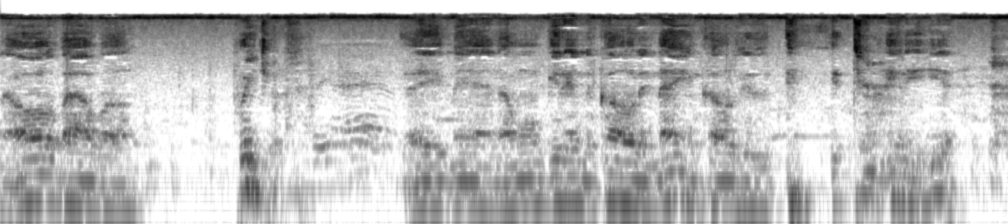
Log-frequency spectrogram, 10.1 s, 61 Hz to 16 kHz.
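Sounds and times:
man chanting in deep voice: 0:04.0 - 0:09.6.

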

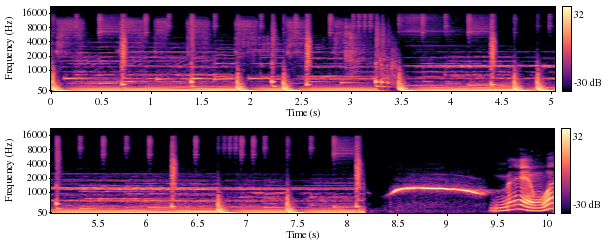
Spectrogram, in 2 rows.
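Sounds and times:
beat-driven music with bass drops: 0:00.0 - 0:08.2
person whistling: 0:08.4 - 0:09.4.

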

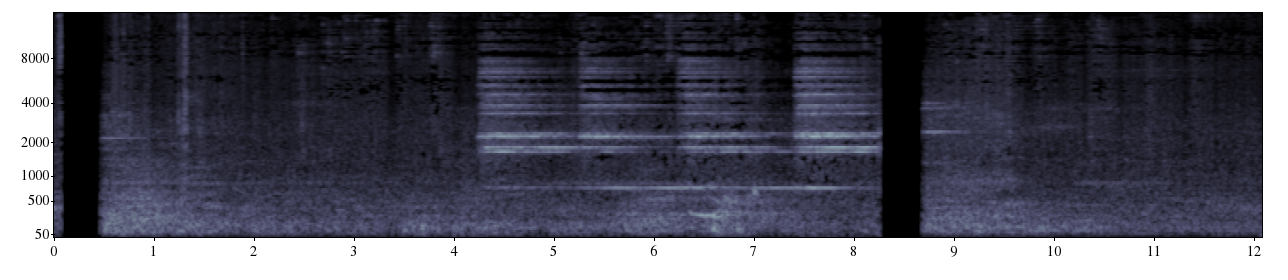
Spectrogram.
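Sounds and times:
temple bell ringing: 0:04.2 - 0:09.3.

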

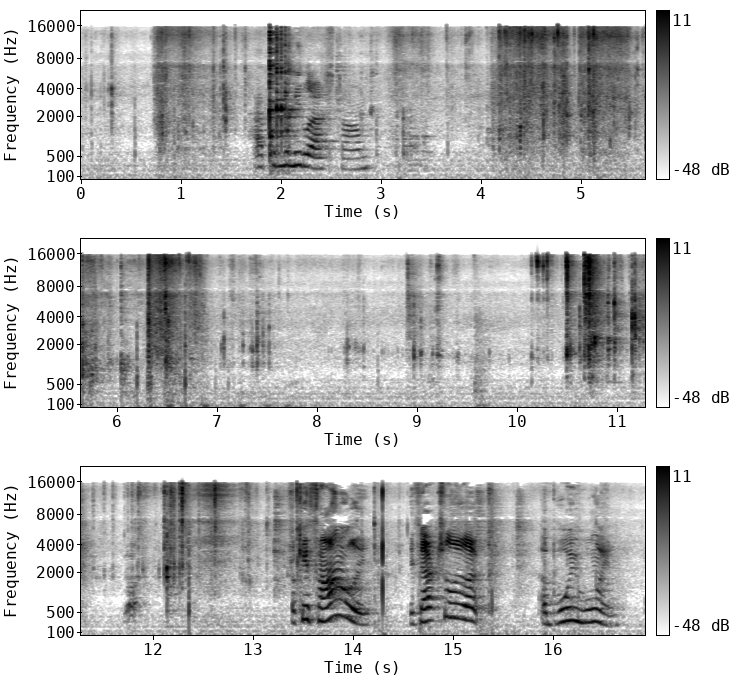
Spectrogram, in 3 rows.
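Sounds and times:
plastic wrapping crinkling: 0:00.0 - 0:01.8, 0:03.8 - 0:07.6.

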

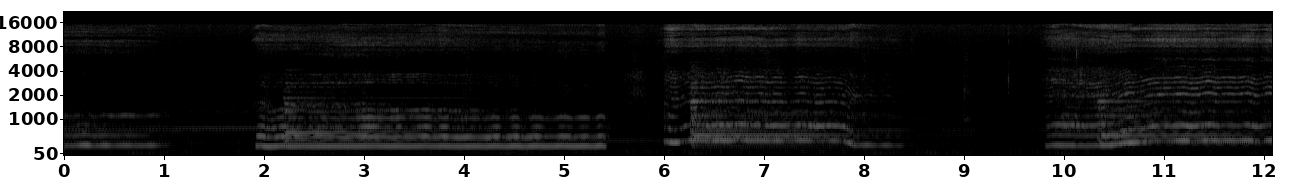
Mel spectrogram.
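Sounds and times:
woman humming held notes: 0:00.0 - 0:01.1, 0:01.9 - 0:08.6.

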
